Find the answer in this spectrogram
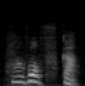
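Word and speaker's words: Вовка: him wolfka wolfka and here you need to pay a gain attention to the second in the russian name wolfka the first verb we pronounce like the second verb we pronounce like f why because it is standing in front of k in this position we pronounce as f and we have another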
